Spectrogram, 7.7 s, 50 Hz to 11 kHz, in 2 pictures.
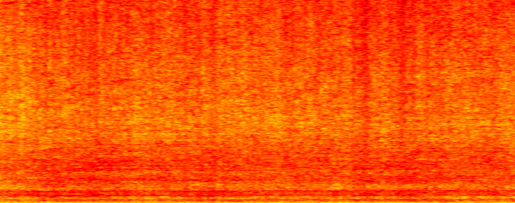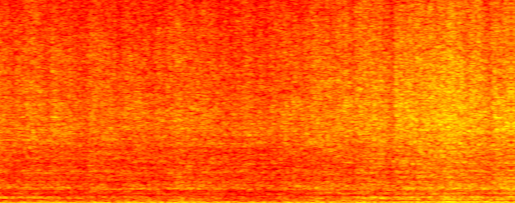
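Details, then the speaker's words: Twin-turbo LS V8 budget build idling right after swapping a no-name 2.5 bar MAP sensor for a genuine AC Delco (12592525), tune set for turbo and new sensor: deep, steady, even rumble with no hunting or misses; running way better, normal idle. "whoops it's running way better though I've got a little too aggressive with it"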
